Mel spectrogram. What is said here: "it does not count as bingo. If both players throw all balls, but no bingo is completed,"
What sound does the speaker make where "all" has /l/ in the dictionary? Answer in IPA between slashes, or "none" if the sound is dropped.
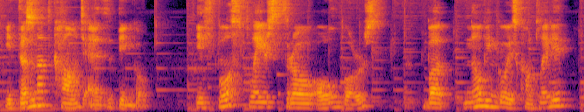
/l/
